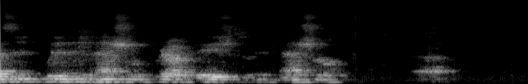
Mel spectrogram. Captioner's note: faintly speaking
